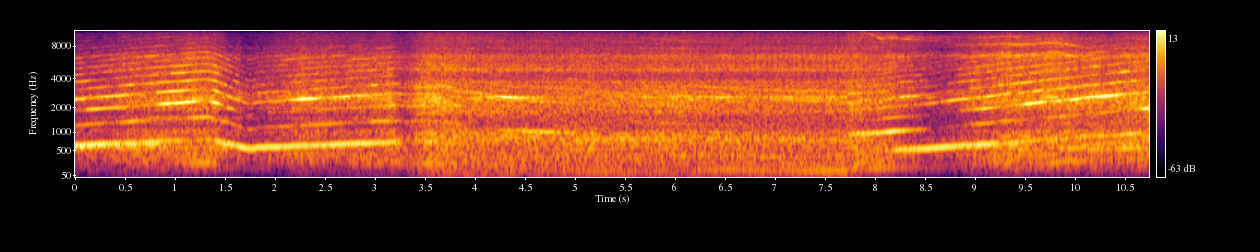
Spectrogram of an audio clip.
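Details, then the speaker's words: Dodge Hellcat on the road after a Legmaker (LMI) intake install: a loud supercharger whine climbs in pitch with each burst of acceleration and drops as revs fall. The supercharger is singing strongly, as intended. "Yeah, it sounds like a freight train going like that. I mean, a freight train doesn't actually sound like that, but you know, it just keeps on going. I love that sound. That supercharger sound."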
